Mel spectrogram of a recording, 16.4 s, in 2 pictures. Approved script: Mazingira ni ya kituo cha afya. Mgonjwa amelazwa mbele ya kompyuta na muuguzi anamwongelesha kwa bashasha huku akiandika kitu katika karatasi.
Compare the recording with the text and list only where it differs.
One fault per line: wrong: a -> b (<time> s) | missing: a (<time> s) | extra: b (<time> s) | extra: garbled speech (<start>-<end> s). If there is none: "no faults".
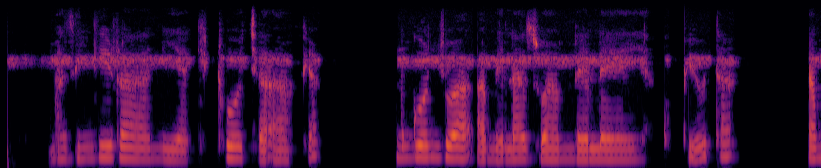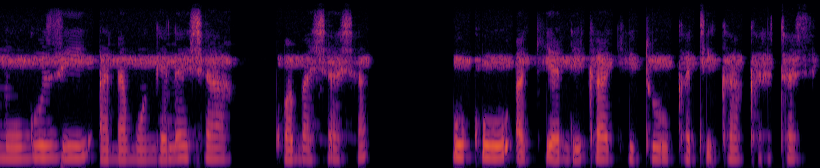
no faults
